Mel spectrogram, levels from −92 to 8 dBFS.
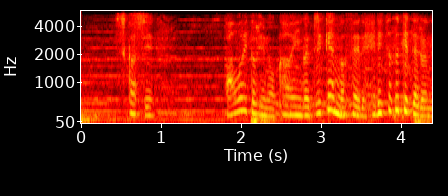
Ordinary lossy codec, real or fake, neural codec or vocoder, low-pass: none; fake; codec, 16 kHz in and 24 kHz out, 2.2 kbps, FireRedTTS-2 codec; 5.4 kHz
